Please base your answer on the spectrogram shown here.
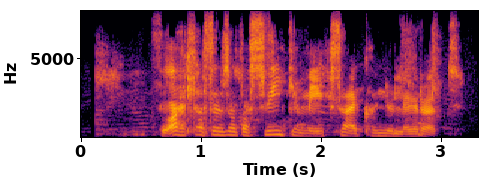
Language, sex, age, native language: Icelandic, male, 14, Icelandic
